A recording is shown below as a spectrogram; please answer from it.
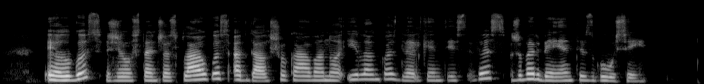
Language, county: Lithuanian, Vilnius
